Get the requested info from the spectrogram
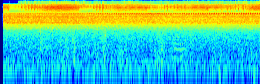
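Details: Insects around a country pond: a dense, steady high-pitched buzzing chorus with a constant shrill tone and faint pulsing trills above it. A few soft low taps and knocks sound in the background.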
